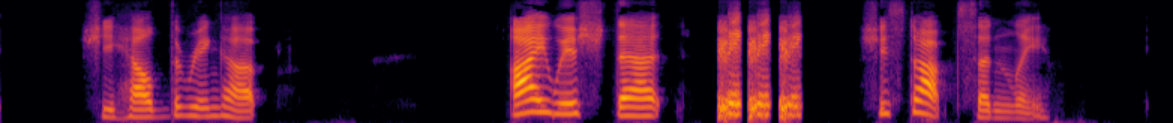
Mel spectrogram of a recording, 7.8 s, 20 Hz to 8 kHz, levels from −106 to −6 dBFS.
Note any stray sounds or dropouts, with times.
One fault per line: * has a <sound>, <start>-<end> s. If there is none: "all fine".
* has a laugh, 4.8-5.3 s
